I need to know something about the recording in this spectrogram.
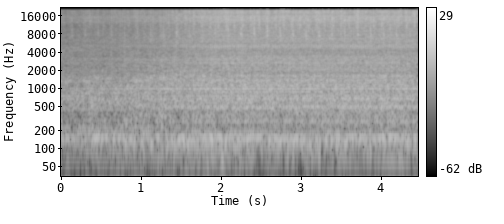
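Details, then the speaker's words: Toyota Highlander 2GR-FE V6 petrol after overhaul for cold piston knock, idling at about minus 40 outside: perfectly even and quiet, no knocking or rattling, only injectors audible. "идеально ровно, идеально тихо. Ничего не стучит, не гремит."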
